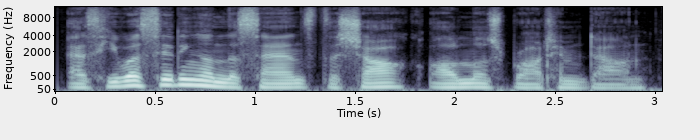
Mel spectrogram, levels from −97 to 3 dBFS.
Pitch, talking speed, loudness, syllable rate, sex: 115 Hz, 255 wpm, -16 LUFS, 5.2 syllables/s, male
